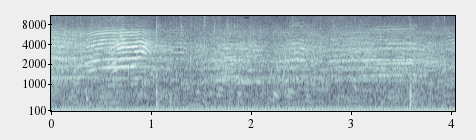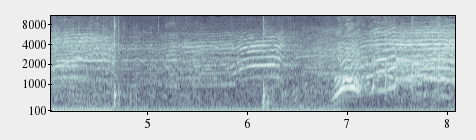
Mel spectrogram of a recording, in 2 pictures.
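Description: A tennis ball is struck with a racket in a rally outdoors.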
